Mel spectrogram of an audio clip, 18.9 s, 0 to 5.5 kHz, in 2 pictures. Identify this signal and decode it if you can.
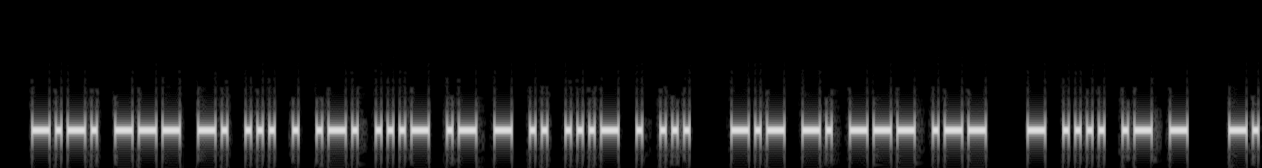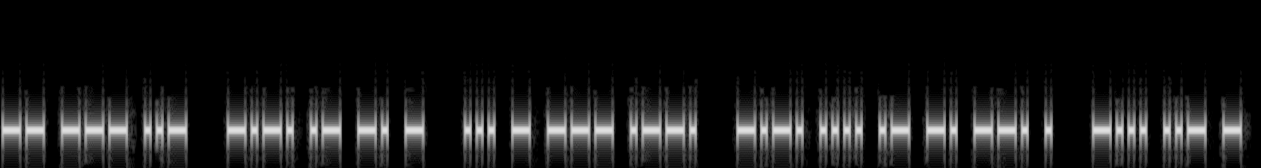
Morse code, heard as a keyed tone, about 27 wpm, 600 Hz. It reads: CONSERVATIVES KNOW THAT YOU CANT STOP CHANGE BUT
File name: Never 0027wpm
